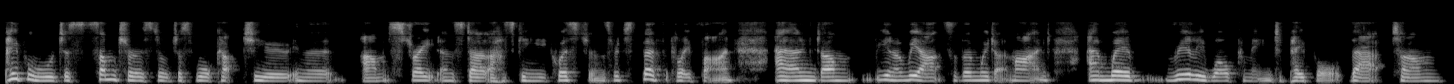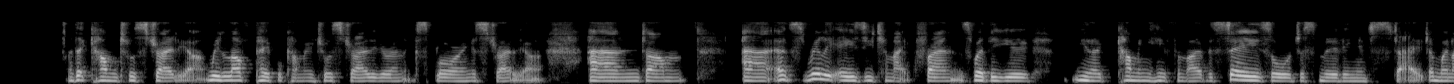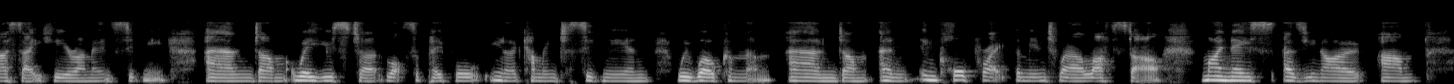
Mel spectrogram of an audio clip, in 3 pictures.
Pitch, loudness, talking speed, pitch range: 175 Hz, -23 LUFS, 160 wpm, 160-190 Hz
